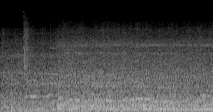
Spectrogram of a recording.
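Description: Steady low mechanical hum, growing a little louder about a second in.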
